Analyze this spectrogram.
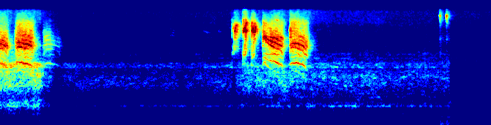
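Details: Willow tit (Poecile montanus) alarm call, distinct from the marsh tit's: a high buzzy chatter in two bursts, the second three or four harsh notes, over a faint steady hum.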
